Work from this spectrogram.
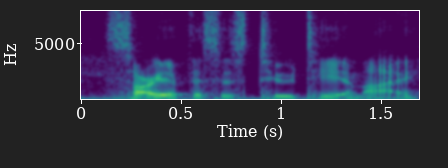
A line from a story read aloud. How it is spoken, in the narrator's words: she says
